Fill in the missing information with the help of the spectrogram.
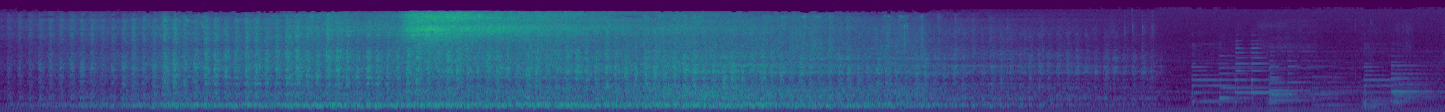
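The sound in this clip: Train sound effect: a steady rumbling, hissing roll that swells, holds and slowly fades over many seconds, followed by a few soft musical notes.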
